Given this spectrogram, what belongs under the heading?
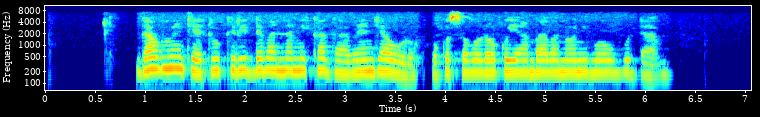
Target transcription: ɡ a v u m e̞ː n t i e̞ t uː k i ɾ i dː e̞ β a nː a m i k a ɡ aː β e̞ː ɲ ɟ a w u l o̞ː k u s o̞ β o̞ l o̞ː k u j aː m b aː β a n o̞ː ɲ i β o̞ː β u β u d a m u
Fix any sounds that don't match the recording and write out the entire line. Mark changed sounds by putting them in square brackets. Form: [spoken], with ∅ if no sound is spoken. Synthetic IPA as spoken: ɡ a v u m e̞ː n t i e̞ t uː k i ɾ i dː e̞ β a nː a m i k a ɡ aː β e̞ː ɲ ɟ a w u l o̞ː k u s o̞ β o̞ l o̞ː k u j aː m b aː β a n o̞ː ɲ i β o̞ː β u β u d a m u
